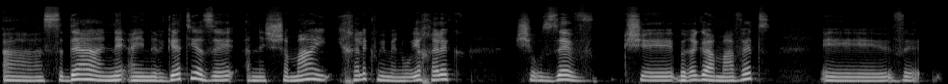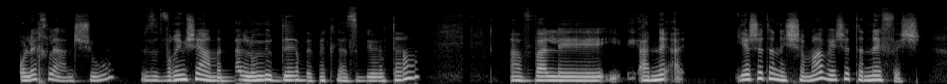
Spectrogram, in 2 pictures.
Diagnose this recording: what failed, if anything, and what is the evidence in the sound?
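Repeated packet loss (robotic sound) at the network stage, from 11.59 to 12.70 s and again from 13.09 to 14.85 s. Holes of up to 118 ms and 62 ms are patched by stretching the last sound, giving choppy speech. A single dropout or clean muting would leave one gap or silence instead.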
